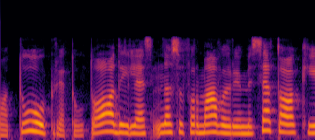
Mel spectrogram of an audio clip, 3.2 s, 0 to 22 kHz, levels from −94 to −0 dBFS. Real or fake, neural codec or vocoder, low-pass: fake; codec, 16 kHz, 4 kbps, FunCodec, trained on LibriTTS, 50 frames a second; 7.2 kHz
